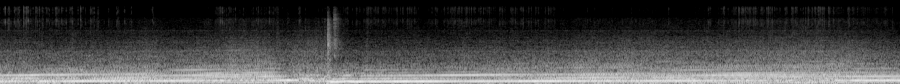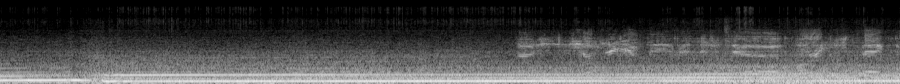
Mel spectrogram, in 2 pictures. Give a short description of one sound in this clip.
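A four-cylinder racing car engine accelerates hard, heard from inside the cabin.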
